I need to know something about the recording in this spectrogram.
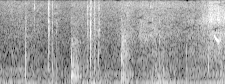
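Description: Near silence: room tone with a faint steady low hum and a few faint clicks and rustles.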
